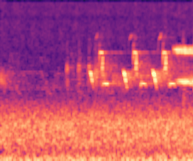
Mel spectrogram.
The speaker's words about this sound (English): The song sparrow here, of course. It's a brown-headed cowbird a second ago, too. Lots of ruby-crowned kinglet at the end there. But also a bald eagle. I did not expect that. Carolina wren. Very close up.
